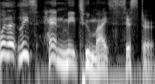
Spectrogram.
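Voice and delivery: high, swooping talking-sword voice. Voicing a rapier that speaks in a player's head: talking rapier voice. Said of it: "you hear a voice in your head say".

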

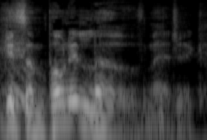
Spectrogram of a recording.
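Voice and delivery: slow, romantic soul-ballad lover's voice.

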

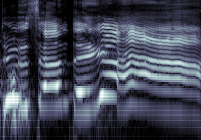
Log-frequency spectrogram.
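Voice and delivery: put-on old man desperate scream. Voicing an old man screaming at a player for help: old man screaming for help. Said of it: "You hear the old man screaming at you for, for help".

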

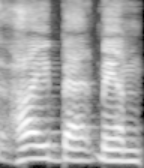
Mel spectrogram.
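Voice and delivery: high, cracking voice. Recalling greeting Kevin Conroy, retelling own voice cracking. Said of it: "like just voice cracking".

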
